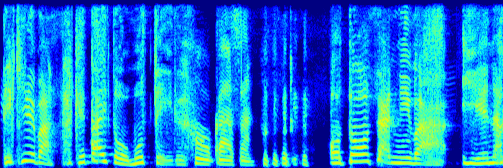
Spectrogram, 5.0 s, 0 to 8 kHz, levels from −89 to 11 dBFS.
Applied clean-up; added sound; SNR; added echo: neural mask model Resemble Enhance denoiser.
